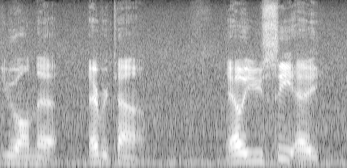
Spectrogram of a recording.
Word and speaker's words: Luca: L U C A, not K A. Watch the Disney movie Luca.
